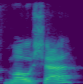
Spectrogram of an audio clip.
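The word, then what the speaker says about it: משה: What's Moshe?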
